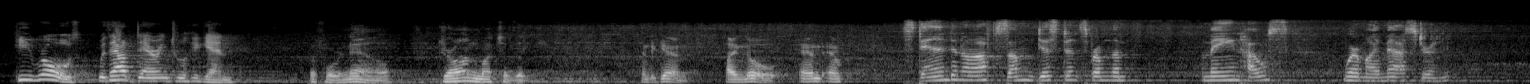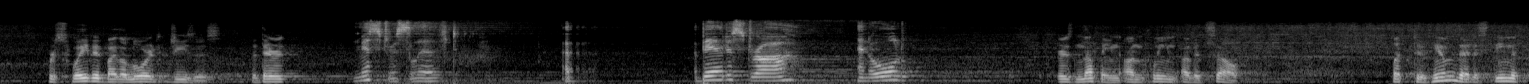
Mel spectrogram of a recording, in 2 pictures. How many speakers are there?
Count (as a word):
four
